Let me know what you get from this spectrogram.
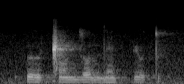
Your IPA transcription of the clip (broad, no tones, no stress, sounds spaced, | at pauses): ʔ ɯ ǁ õ n z o n d ẽ t pʲ u t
